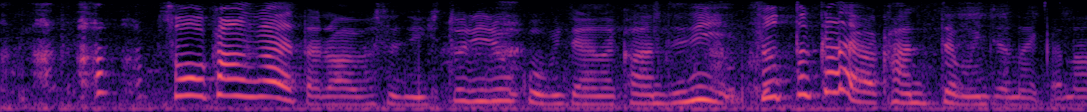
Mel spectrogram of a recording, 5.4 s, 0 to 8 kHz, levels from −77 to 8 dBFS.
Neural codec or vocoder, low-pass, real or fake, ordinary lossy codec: none; none; real; none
